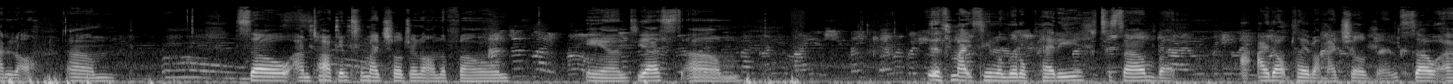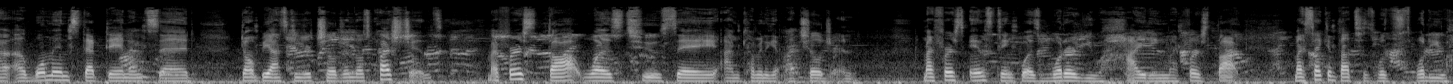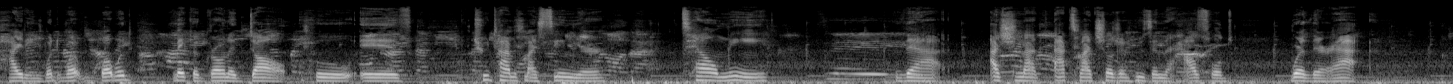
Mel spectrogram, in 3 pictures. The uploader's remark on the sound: Excuse all the background noise.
